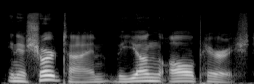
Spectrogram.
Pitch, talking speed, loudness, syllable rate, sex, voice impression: 140 Hz, 190 wpm, -18 LUFS, 4.2 syllables/s, male, masculine, slightly young, adult-like, thick, tensed, slightly weak, slightly bright, hard, slightly clear, slightly fluent, cool, slightly intellectual, refreshing, sincere, calm, slightly mature, friendly, reassuring, slightly unique, slightly elegant, slightly wild, slightly sweet, kind, very modest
